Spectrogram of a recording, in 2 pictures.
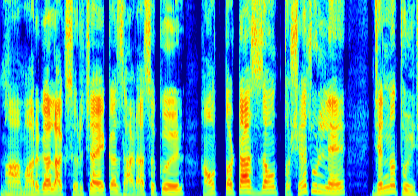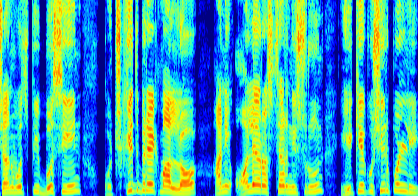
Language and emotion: Goan Konkani, surprised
